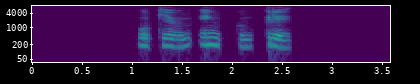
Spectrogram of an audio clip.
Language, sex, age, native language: Icelandic, female, 40-49, Icelandic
